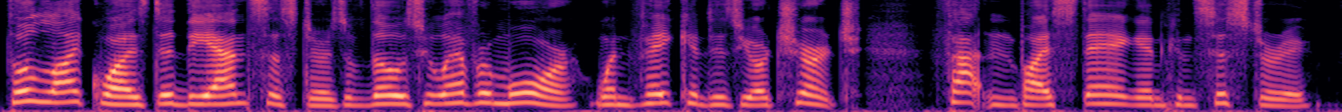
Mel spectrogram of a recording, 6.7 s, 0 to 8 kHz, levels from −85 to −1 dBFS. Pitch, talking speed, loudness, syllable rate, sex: 215 Hz, 170 wpm, -20 LUFS, 5.4 syllables/s, female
